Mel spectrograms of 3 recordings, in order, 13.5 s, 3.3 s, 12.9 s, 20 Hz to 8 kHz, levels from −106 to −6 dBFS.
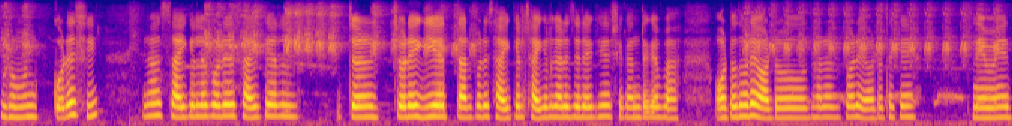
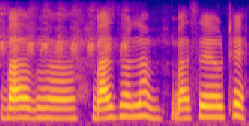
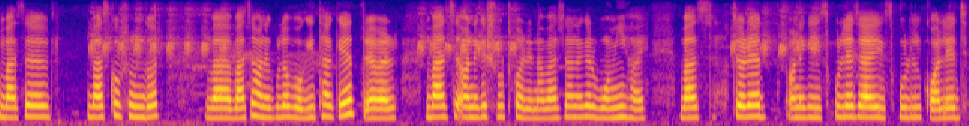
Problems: background sounds at intervals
